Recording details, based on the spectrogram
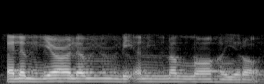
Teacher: اللہ کی لام کو موٹا پڑھیں گے، یرا را کو موٹا پڑھیں گے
